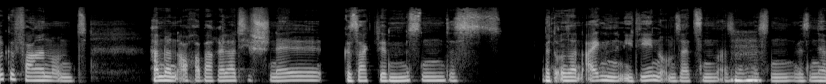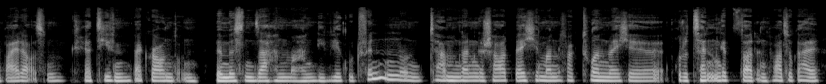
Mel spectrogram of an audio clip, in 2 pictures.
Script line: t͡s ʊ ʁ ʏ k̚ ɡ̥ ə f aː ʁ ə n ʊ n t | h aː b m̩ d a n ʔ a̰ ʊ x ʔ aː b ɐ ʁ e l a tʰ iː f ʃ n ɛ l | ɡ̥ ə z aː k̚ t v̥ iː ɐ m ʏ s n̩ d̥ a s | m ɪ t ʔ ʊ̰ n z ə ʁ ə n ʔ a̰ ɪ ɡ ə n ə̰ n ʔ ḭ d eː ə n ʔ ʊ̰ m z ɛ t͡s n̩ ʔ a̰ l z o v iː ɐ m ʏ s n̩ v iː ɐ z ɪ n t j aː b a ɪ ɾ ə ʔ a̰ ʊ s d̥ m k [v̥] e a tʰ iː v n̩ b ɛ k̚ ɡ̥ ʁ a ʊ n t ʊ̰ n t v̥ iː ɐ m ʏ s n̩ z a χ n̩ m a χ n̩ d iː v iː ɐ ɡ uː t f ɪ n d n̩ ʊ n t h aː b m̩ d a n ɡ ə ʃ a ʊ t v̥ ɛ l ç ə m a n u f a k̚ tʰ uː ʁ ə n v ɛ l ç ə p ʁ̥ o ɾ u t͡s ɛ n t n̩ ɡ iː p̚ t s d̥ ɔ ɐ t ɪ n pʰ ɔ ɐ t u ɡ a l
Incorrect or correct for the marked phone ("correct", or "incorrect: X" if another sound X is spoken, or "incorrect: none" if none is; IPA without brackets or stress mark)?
incorrect: ʁ̥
